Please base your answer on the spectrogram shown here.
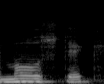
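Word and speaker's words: mahl stick: Now you notice I'm using my mole stick. That's spelled M-A-H-L.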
